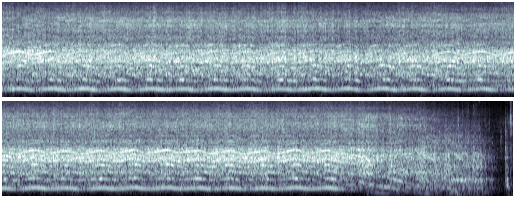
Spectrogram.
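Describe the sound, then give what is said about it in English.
A blender runs steadily at high speed, blending cashew nuts with about half a cup of water into cashew cream, with a loud, dense whirring roar and a slightly wavering pitch, then winds down and stops near the end. “So keep blending until it's really, really fine.”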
